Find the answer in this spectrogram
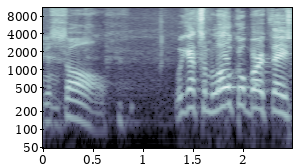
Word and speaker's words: Gasol: looks like uh Mark I don't know how you pronounce the last name gasel g o l he's an NBA basketball player Oh Gasol yeah Gasol we got some local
